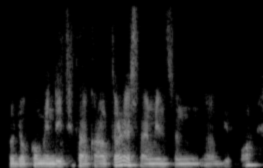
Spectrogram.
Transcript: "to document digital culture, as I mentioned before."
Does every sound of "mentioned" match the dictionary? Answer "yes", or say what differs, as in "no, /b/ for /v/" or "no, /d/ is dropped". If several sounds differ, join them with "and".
no, /s/ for /ʃ/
